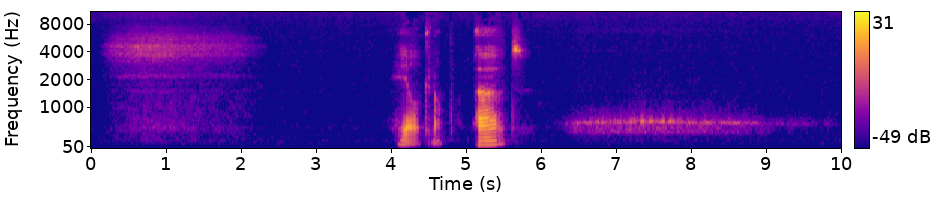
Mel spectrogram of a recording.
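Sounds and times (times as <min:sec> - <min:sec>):
slow deep breath drawn in through the nose: 0:00.2 - 0:02.4
speech: 0:04.1 - 0:05.8.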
